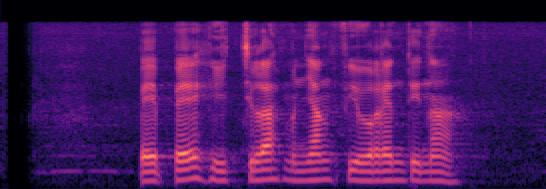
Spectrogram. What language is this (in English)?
Javanese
